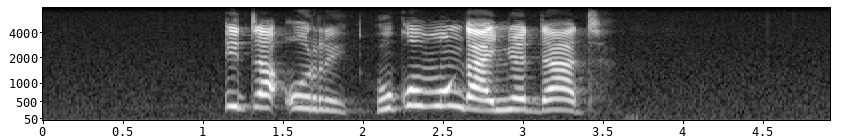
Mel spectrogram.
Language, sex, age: Venda, female, 23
